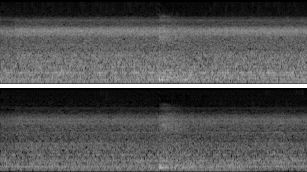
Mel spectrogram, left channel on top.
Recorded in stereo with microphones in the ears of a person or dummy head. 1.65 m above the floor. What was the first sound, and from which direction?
A snare drum, 80° left.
